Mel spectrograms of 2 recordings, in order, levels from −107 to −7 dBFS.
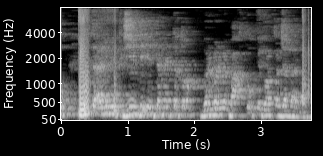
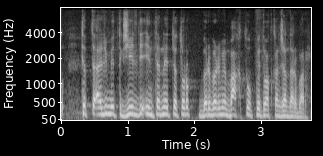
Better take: second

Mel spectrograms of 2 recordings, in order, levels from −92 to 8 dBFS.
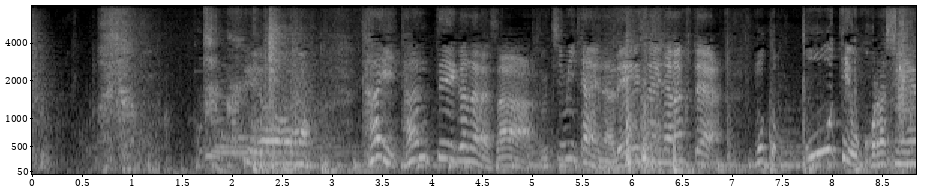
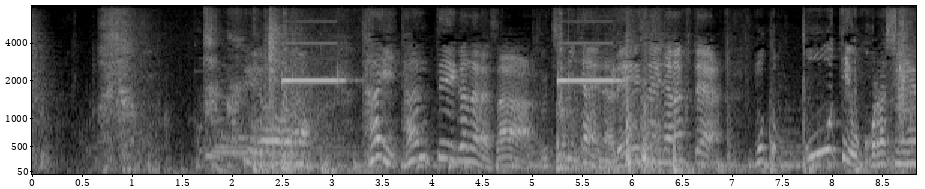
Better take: first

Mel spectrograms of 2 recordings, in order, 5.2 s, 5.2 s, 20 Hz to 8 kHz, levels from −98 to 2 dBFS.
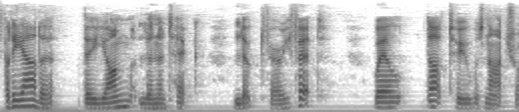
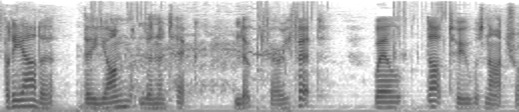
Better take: first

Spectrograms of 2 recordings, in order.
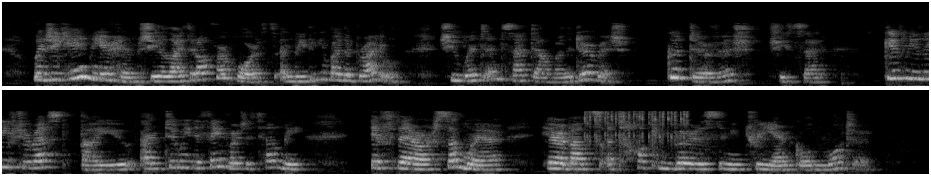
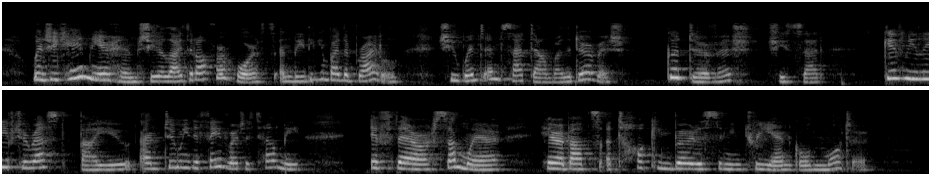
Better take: second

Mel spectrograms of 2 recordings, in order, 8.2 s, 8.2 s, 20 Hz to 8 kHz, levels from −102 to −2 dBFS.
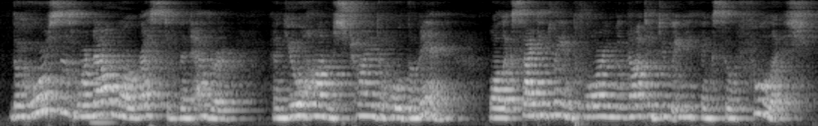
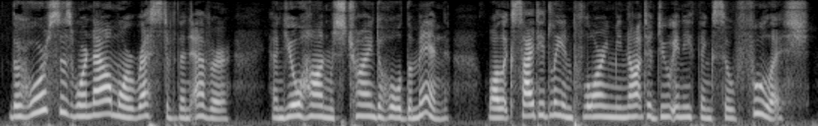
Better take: second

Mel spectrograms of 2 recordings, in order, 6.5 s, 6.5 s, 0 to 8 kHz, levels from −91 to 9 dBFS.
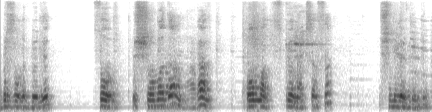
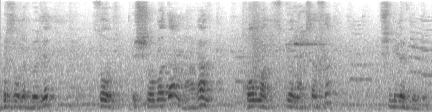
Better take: second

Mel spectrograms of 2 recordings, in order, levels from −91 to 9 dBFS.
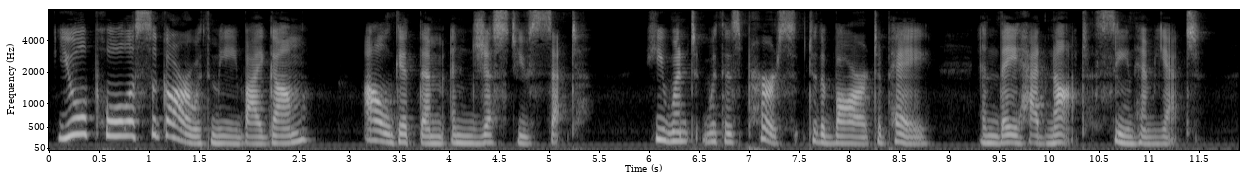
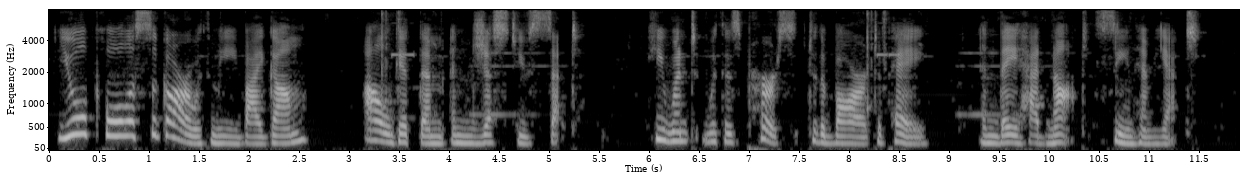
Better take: first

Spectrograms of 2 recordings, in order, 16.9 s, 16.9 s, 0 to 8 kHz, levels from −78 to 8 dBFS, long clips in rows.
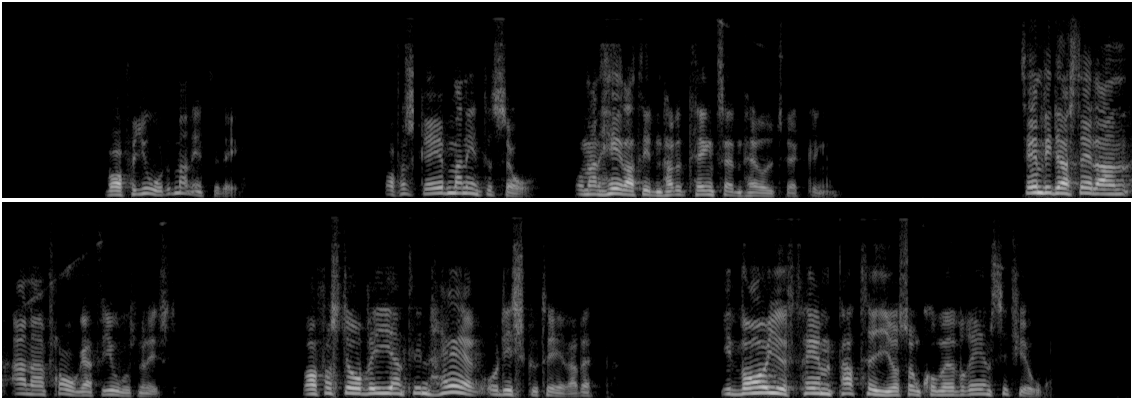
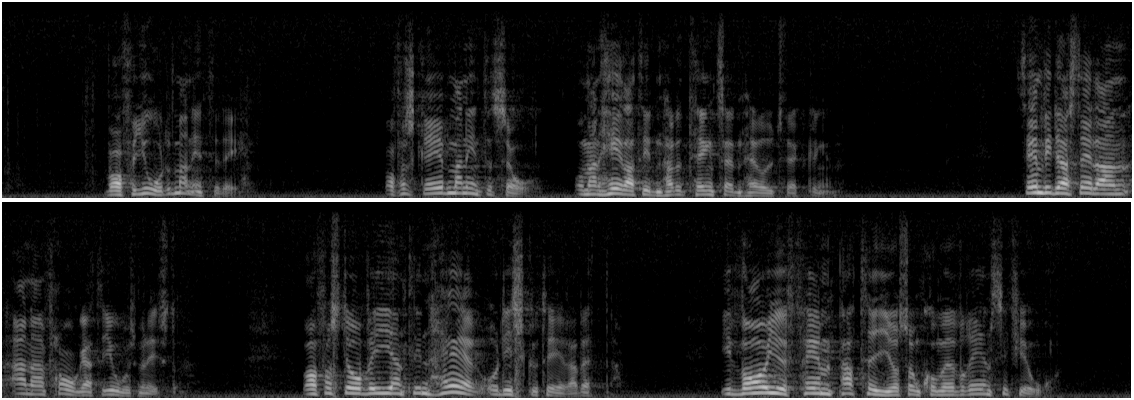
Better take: second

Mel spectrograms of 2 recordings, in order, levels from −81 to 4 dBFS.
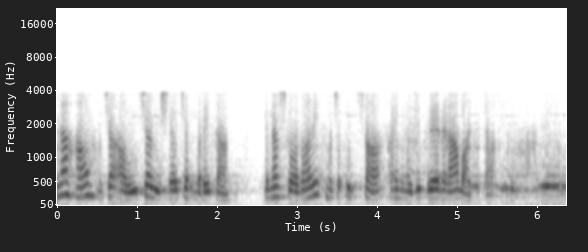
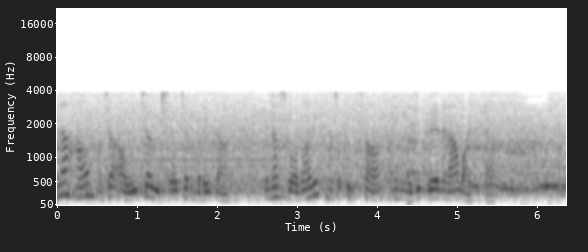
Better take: second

